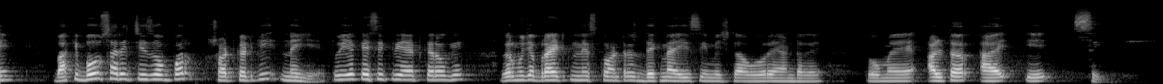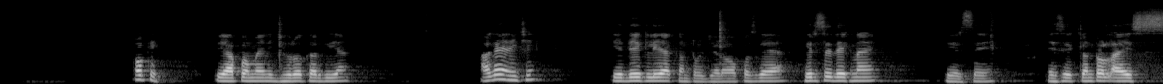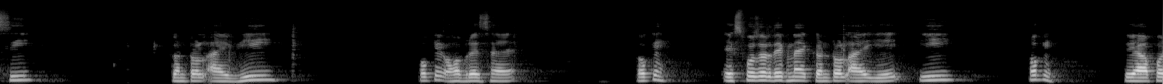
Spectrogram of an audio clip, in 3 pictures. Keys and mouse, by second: 5.2 click, 9.7 alt+i, 10.2 alt+a, 10.7 alt+c, 14.4 KP_0, 15.8 click, 16.9 Return, 16.9 KP_Enter, 18.8 ctrl+z, 19.8 alt+i, 20.1 alt+a, 20.4 alt+c, 21.5 Escape, 22.4 alt+i, 22.7 alt+a, 23.5 alt+c, 24.5 Escape, 25.3 alt+i, 25.5 alt+a, 26.1 alt+v, 27.6 click, 28.3 Escape, 31.7 alt+i, 31.9 alt+a, 32.4 alt+e.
